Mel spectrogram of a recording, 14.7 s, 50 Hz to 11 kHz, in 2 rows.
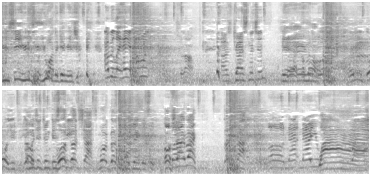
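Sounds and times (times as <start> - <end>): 
speech: 0.2 - 14.7
gunshots: 6.4 - 7.1, 9.6 - 10.4, 11.8 - 12.8.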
